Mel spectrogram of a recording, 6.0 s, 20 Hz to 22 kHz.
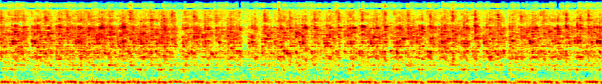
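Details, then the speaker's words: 1972 Chevy C10 small-block V8, warm engine, not a cold start, after valve covers were pulled: even low rumbling idle pulse with no knocks or misfires. Idles fine; timing still needs fine-tuning. "so the engine is warm um it's not a it's not a cold start I'll just put that disclaimer out there"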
